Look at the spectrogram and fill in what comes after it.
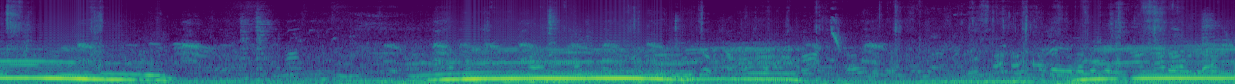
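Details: Cow at a dairy farm in Loni, Shrirampur taluka, Ahmednagar district: three long, loud, low moos, each steady and then sliding downward, lasting two to three seconds, with a man speaking faintly between them.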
